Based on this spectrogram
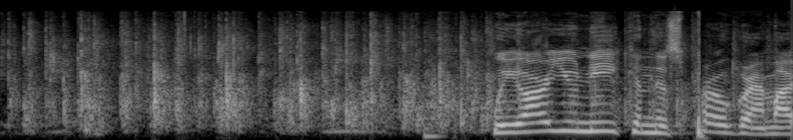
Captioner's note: applause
